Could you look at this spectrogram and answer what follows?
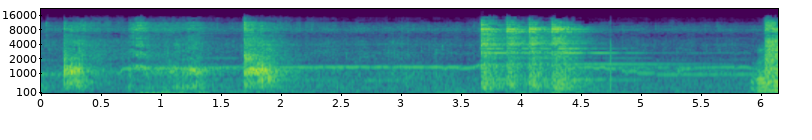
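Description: Spoon stirring chopped coriander into cauliflower and potato curry in a pan, several bursts of scraping and clinking of metal against the pan separated by quieter pauses, close and clear.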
